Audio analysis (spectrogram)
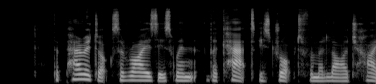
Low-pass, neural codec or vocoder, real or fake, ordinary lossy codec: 14.4 kHz; none; real; none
